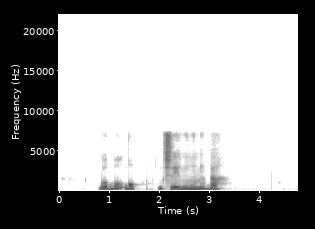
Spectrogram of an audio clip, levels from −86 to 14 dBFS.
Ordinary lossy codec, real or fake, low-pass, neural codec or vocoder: MP3, 48 kbps; fake; 7.2 kHz; codec, 16 kHz, 1 kbps, X-Codec, HuBERT features, trained on balanced general audio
